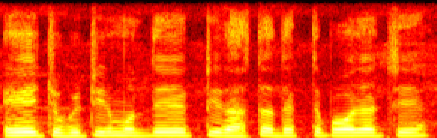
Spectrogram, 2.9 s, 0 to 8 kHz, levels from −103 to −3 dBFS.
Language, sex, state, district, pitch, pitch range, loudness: Bengali, male, Assam, Hailakandi, 185 Hz, 180-190 Hz, -15 LUFS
